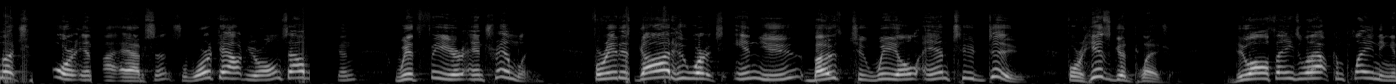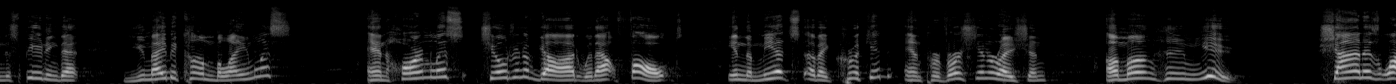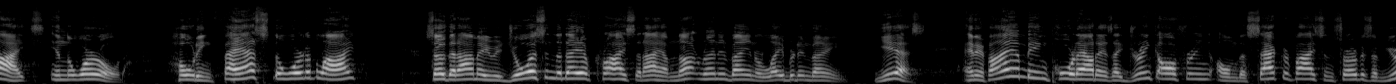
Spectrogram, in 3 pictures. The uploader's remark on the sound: Sermon of the Sunday morning service at Liberty Baptist Church.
